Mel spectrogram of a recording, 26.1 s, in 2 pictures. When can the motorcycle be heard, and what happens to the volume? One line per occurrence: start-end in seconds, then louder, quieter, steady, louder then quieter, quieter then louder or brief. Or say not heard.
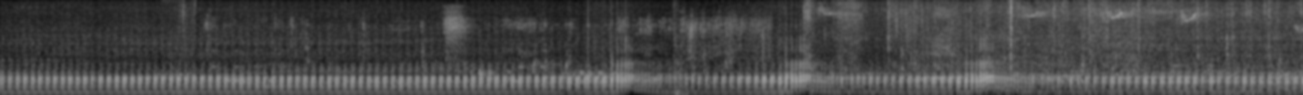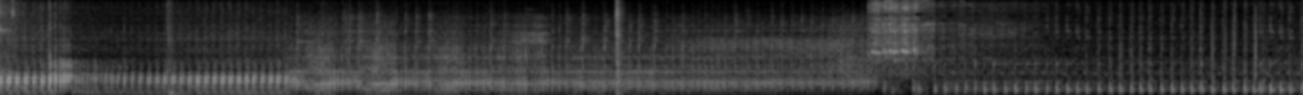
0.0-26.0 quieter.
